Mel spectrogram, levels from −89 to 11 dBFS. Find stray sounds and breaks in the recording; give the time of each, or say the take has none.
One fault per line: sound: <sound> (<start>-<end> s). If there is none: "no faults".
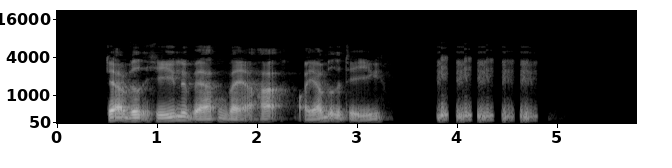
sound: laugh (3.8-4.8 s)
